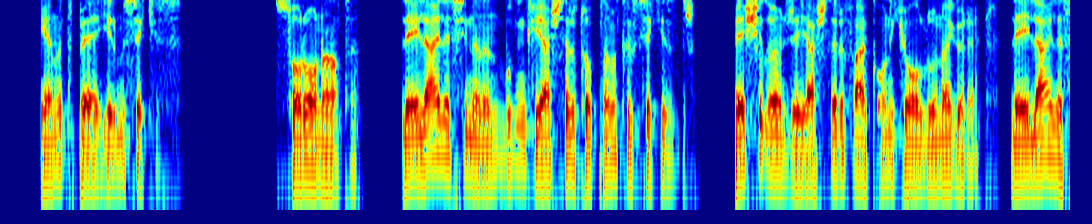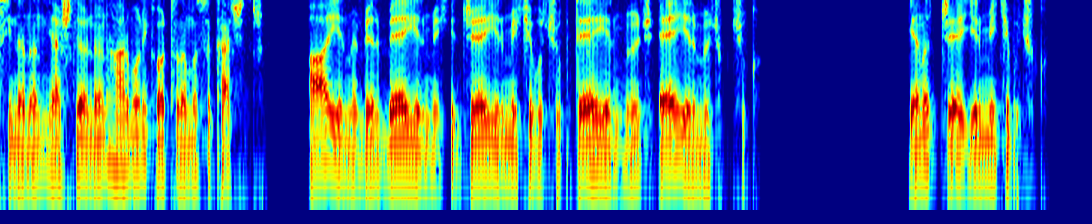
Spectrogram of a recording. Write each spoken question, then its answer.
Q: 5 yıl önce yaşları farkı 12 olduğuna göre Leyla ile Sinan'ın yaşlarının harmonik ortalaması kaçtır?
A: Yanıt C 22,5.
